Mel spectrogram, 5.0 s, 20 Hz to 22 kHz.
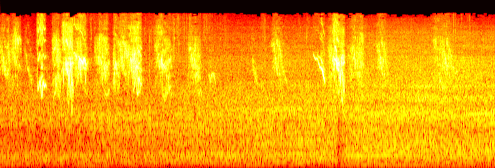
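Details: Injured-beak sparrow at a Tenmangu shrine, 20 August 2022, chirping rapidly: a dense cluster of high twittering notes at the start, a quieter gap, then another short burst of sharp chirps.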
